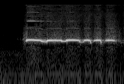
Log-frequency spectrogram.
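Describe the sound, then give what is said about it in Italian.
A sustained, steady whistle tone blown at a fairly high pitch on an ancient pre-Columbian Maya whistle, loud and slightly breathy, wavering and pulsing toward the end before stopping, with no talking over it. “Questo suono non lo sto facendo ora, io, qui. Viene dai Maya, direttamente. Anche se sono io a soffiare, qualcun altro avrà messo le sue labbra qui.”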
